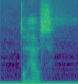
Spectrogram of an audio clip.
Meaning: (noun) home, asylum; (adverb) alternative form of thuis
- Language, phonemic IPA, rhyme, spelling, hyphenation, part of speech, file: Dutch, /təˈɦœy̯s/, -œy̯s, tehuis, te‧huis, noun / adverb, Nl-tehuis.ogg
